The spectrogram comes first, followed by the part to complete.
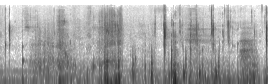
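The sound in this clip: Crisp, quiet crunching and chewing as someone bites into and tastes food in an ASMR style, with many irregular crunches and no talking.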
